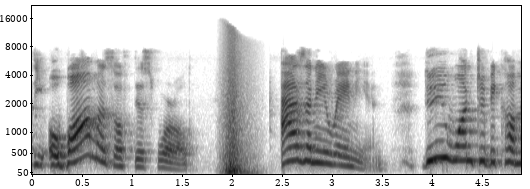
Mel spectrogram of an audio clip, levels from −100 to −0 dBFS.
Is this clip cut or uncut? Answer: cut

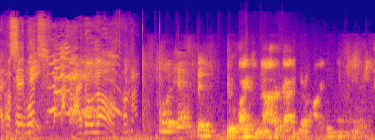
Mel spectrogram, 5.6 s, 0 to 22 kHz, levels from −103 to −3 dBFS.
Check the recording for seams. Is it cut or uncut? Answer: cut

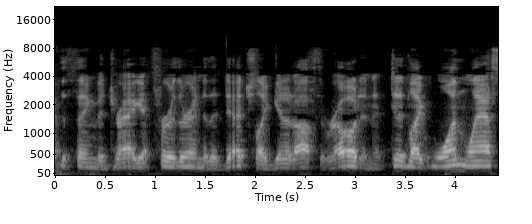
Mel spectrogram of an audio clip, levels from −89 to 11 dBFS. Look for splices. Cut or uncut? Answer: uncut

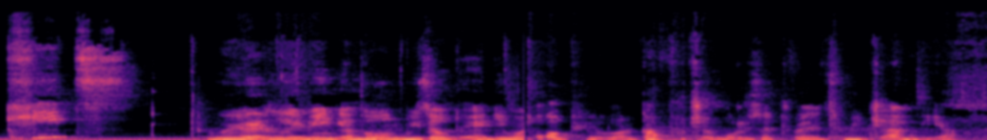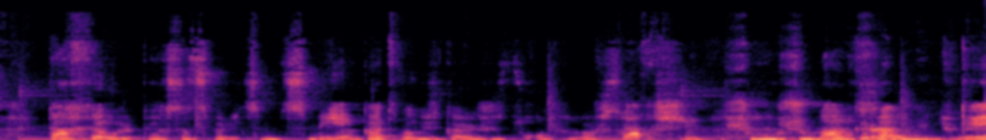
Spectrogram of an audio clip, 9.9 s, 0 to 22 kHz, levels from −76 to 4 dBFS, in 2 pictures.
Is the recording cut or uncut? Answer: cut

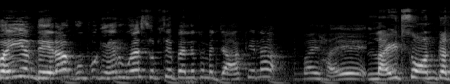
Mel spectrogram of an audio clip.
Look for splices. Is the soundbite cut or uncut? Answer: uncut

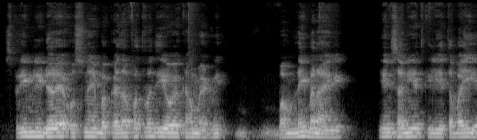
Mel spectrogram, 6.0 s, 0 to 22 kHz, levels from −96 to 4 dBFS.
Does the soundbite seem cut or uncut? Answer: uncut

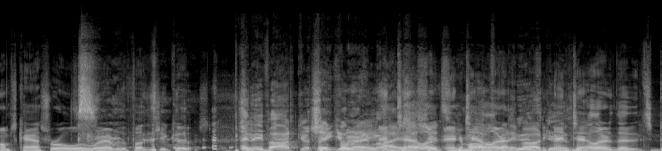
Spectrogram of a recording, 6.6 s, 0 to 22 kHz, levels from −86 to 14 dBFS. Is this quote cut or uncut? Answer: uncut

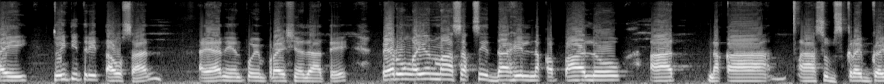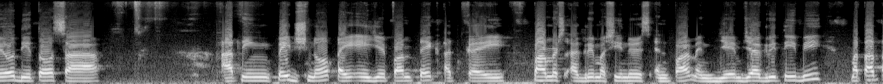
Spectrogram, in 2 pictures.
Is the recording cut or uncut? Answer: uncut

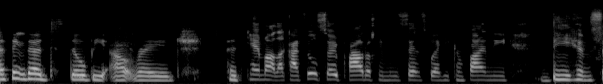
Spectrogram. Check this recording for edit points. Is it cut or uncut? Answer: cut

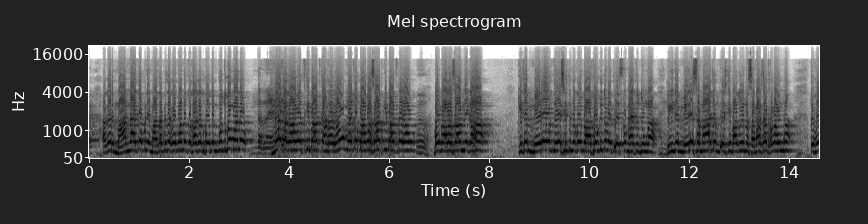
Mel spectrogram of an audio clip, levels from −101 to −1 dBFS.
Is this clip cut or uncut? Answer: cut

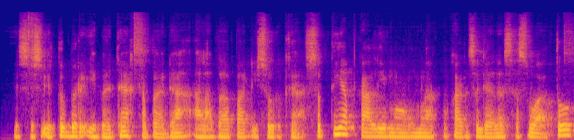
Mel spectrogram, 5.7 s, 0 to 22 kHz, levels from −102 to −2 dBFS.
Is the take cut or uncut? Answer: uncut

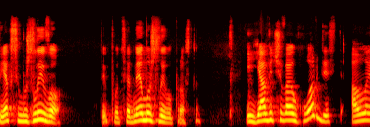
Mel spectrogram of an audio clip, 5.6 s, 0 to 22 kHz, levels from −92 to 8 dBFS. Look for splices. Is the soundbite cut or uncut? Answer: uncut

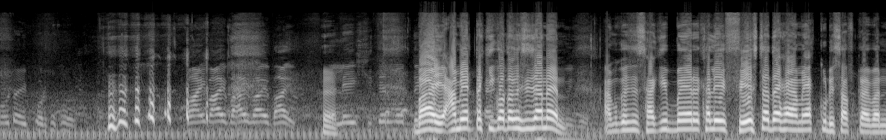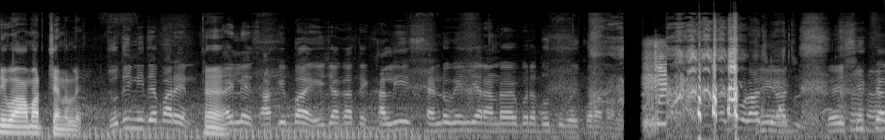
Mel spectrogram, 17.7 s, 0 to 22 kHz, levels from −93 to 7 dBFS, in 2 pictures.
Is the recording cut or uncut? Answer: uncut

